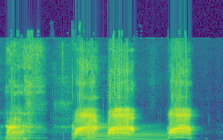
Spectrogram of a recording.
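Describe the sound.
Four loud, nasal duck quacks, the first drawn out and the rest in a quick, uneven burst, with a brief pause partway through and no talking.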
